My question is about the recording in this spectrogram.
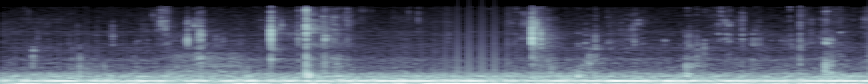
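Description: A person biting into and chewing a soft tortilla-wrapped snack, close to the microphone: wet, squishy chewing broken by sharp clicks, loudest about three seconds in, over a steady low hum.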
